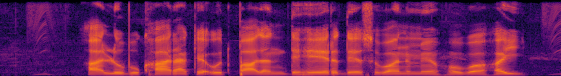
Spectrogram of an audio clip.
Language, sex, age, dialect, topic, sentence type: Magahi, male, 18-24, Central/Standard, agriculture, statement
